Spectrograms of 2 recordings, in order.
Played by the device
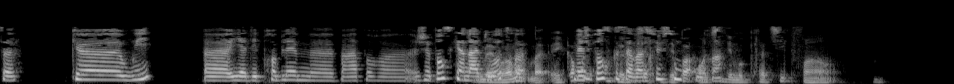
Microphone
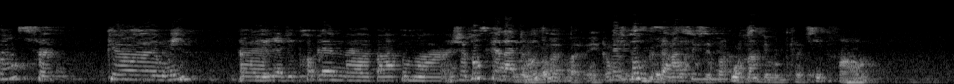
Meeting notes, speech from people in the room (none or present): none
